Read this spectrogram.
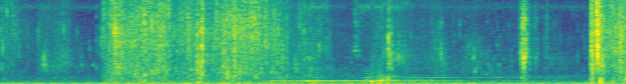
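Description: A small waterfall splashes into a pool.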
